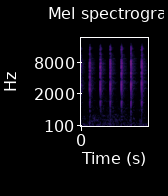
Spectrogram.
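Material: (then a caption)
Mineral glass. A metal pen tip taps six times on the mineral glass crystal of a G-Shock GM2100YM-8A watch. Each tap is a sharp, bright, high-pitched tick that dies away almost at once.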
